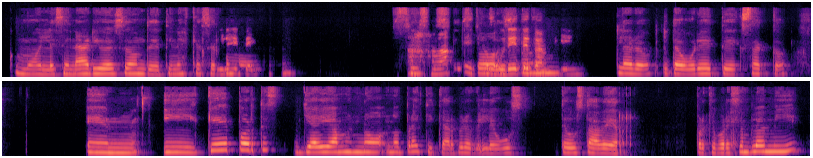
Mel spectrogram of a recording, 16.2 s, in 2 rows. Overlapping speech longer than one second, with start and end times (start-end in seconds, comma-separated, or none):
4.0-5.7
